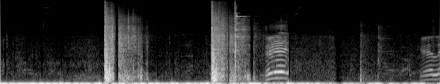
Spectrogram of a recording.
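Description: Two loud, sharp gunshots about a second apart ring out during a stage of the Finnish Brutality 2024 shooting competition, followed by someone talking close to the microphone.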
